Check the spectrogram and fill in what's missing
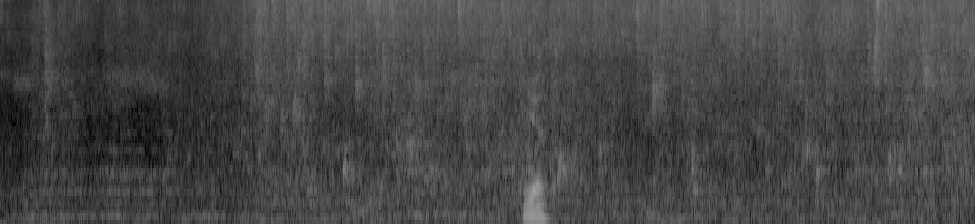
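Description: Hot water from a solar-heated domestic system runs from a tap as a steady wash of noise, with a brief thump partway through and a voice speaking over it.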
